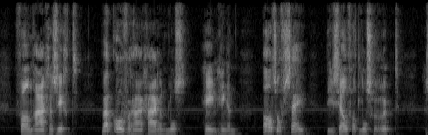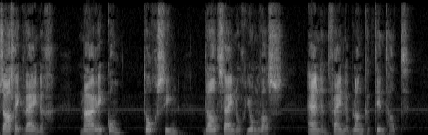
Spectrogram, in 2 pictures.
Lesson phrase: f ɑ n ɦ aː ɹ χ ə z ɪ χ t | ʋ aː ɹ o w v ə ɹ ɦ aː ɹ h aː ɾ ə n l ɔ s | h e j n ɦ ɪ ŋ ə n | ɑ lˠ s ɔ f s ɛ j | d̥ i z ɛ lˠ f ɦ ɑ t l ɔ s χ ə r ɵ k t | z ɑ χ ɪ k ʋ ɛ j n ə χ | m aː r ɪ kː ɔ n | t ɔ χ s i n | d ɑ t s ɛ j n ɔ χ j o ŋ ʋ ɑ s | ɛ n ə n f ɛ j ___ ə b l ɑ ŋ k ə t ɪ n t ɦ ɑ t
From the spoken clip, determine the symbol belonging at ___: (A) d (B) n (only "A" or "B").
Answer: B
